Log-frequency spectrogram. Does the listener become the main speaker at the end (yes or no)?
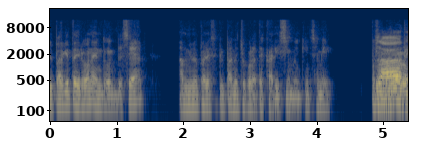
yes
